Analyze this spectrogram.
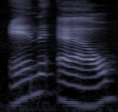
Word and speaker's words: Henao: joined by the owner of and I'm gonna pronounce this correctly an ow glass Claudia now she's the owner of the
